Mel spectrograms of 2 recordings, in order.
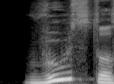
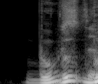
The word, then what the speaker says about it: Worcester: Oder auch ein absoluter Kracher. Wor Wor Worcester Sauce. – ja. ja. Kennst du, oder? Ja. – Wooster Sauce. Wooster. Wooster Sauce.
